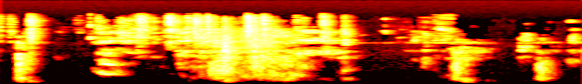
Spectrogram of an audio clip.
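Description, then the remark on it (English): A dog barks and yelps in a quick flurry, with a longer rough, noisy stretch in the middle and two short, sharp barks near the end. “the pod dog made noise.”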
